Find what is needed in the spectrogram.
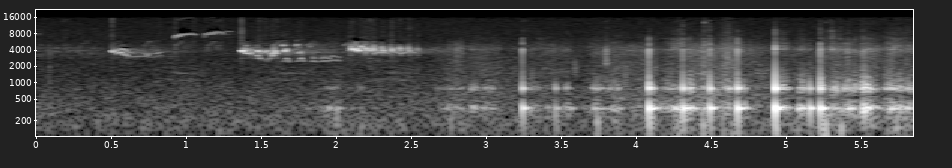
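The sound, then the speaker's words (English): A pigeon flies past, its wings flapping in a quick run of soft, fluttering beats that grow louder toward the end, after a few thin chirps in the background. “Pigeon flies past.”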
